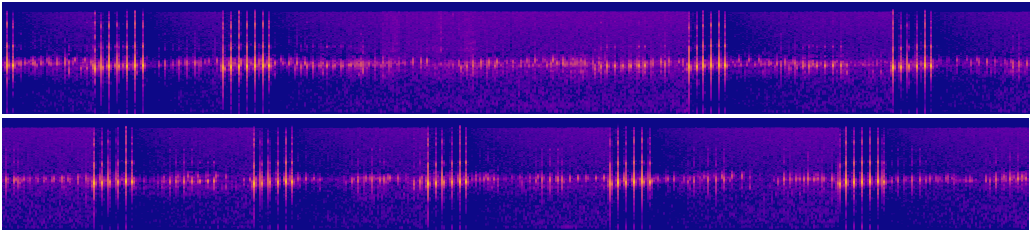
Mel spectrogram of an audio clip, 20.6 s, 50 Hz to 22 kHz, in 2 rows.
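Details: Night calling of Schlegel's green tree frog in breeding season, April 2013; a continuous faint ticking trill punctuated by loud rattling bursts of several pulses, about ten bursts spaced two seconds apart.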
